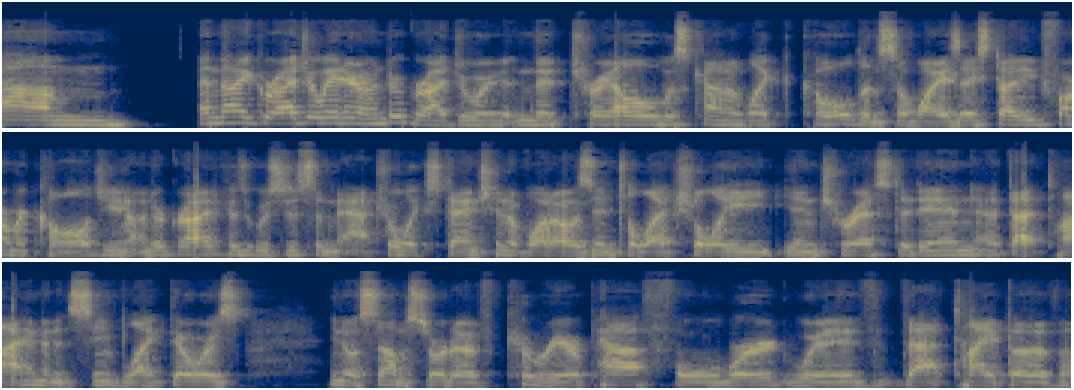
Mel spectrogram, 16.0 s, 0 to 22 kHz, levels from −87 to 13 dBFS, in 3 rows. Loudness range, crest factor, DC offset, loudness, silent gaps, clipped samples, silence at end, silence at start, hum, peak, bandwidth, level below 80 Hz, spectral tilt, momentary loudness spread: 2 LU; 20 dB; under 0.1%; -18 LUFS; none; under 0.1%; 0 s; 0 s; none; 0 dBFS; 16 kHz; -56 dBFS; -2 dB/octave; 8 LU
